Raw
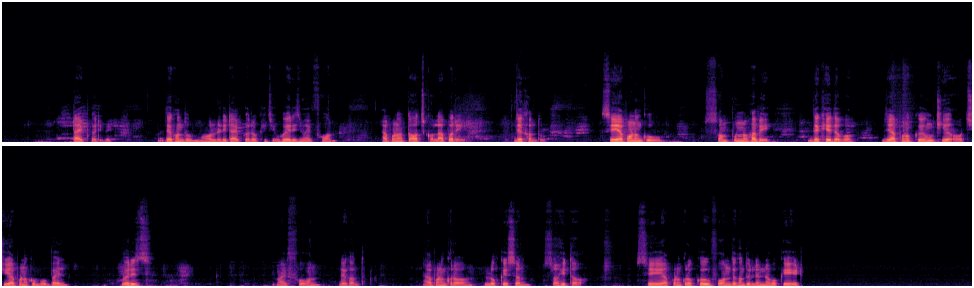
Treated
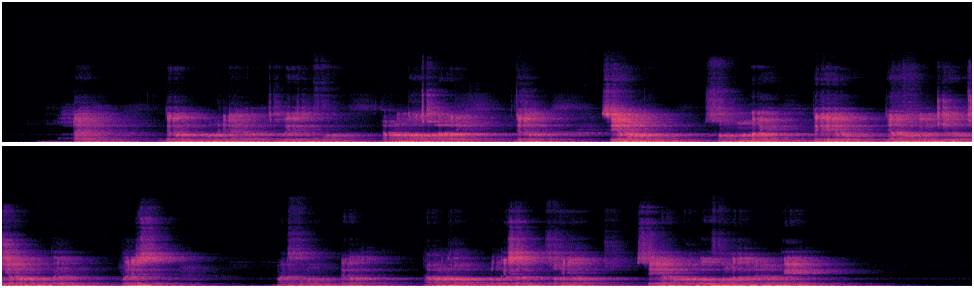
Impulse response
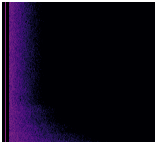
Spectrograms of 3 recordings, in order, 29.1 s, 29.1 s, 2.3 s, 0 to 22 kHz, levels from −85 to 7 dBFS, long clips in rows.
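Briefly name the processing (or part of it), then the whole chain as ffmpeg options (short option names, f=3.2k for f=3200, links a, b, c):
stairwell: -filter_complex "[1:a]atrim=start_sample=2205[a];[0:a][a]afir=irnorm=-1:irlink=0,firequalizer=gain_entry='entry(150,0);entry(260,-20);entry(470,-16);entry(850,-17);entry(1200,7);entry(1800,-12);entry(4500,13);entry(8300,8)':delay=0.05:min_phase=1"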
